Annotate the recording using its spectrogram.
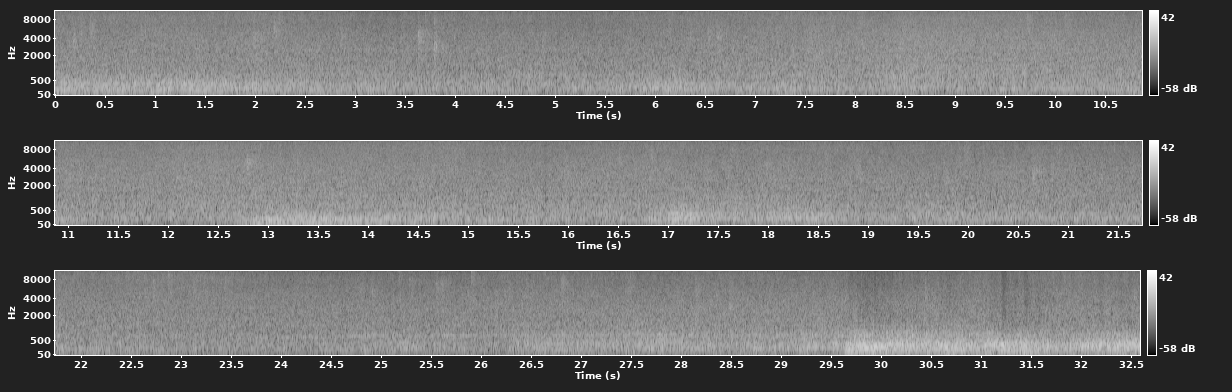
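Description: Thunderstorm: steady heavy rain with rolls of thunder rumbling a little before halfway, again shortly after, and more loudly right at the end.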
